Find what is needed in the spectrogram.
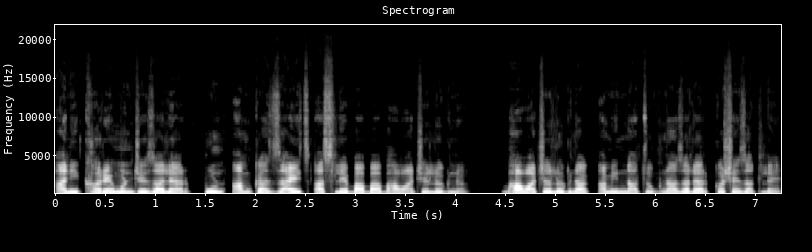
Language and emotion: Goan Konkani, neutral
